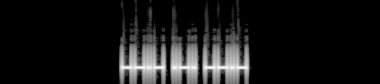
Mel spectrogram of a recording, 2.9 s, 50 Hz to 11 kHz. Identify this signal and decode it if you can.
Morse code, heard as a keyed tone, about 48 wpm, 700 Hz. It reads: QRQ
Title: Q-Codes Repeated 3x 50wpm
